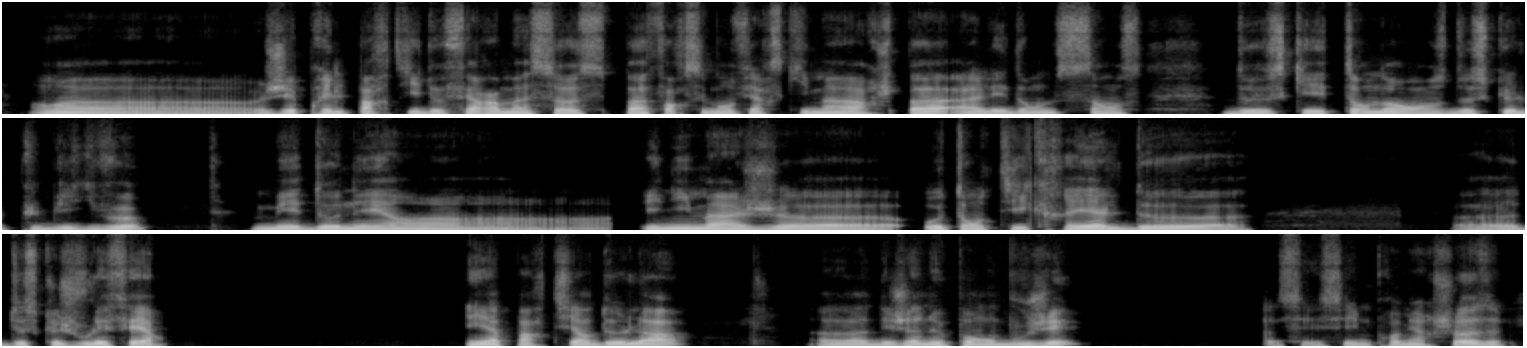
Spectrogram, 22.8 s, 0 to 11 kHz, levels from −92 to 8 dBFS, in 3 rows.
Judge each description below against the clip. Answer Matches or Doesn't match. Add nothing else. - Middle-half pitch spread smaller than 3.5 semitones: Matches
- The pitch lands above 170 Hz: Doesn't match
